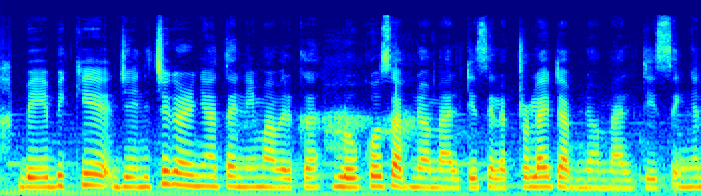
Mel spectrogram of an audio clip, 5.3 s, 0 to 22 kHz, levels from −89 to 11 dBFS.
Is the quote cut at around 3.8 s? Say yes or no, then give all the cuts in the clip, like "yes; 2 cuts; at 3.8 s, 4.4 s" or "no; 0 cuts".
no; 1 cut; at 2.4 s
